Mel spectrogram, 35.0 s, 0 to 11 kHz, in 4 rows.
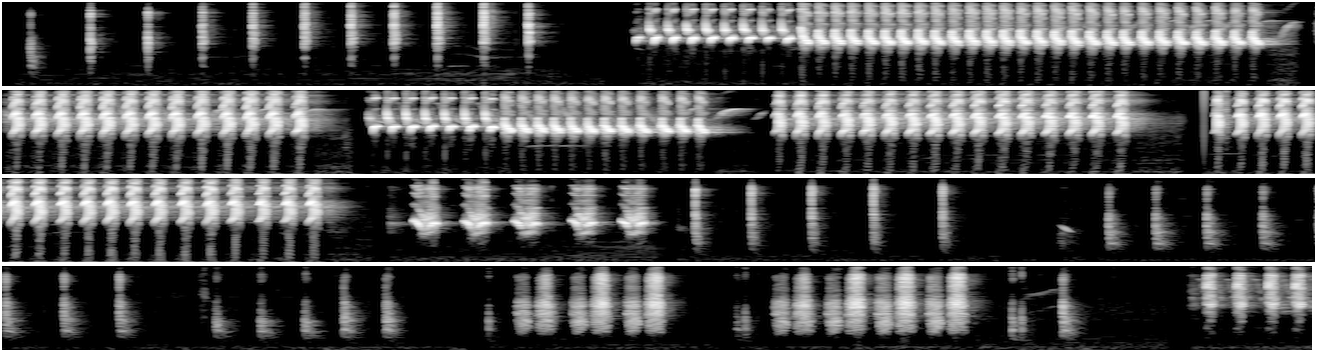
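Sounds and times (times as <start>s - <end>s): bird singing with fast trills: 2.9s - 22.0s, 24.5s - 29.0s, 33.0s - 33.6s, 34.2s - 34.9s.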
